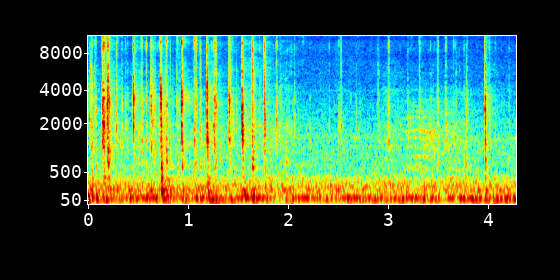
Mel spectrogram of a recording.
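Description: Fingertips of both hands type on a black HP plastic membrane keyboard with hollow keys. Quick, bright, dry clicks come in a dense burst for the first two seconds, then thin out to scattered taps over a low, steady rumble. A final sharper keystroke lands near the end.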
